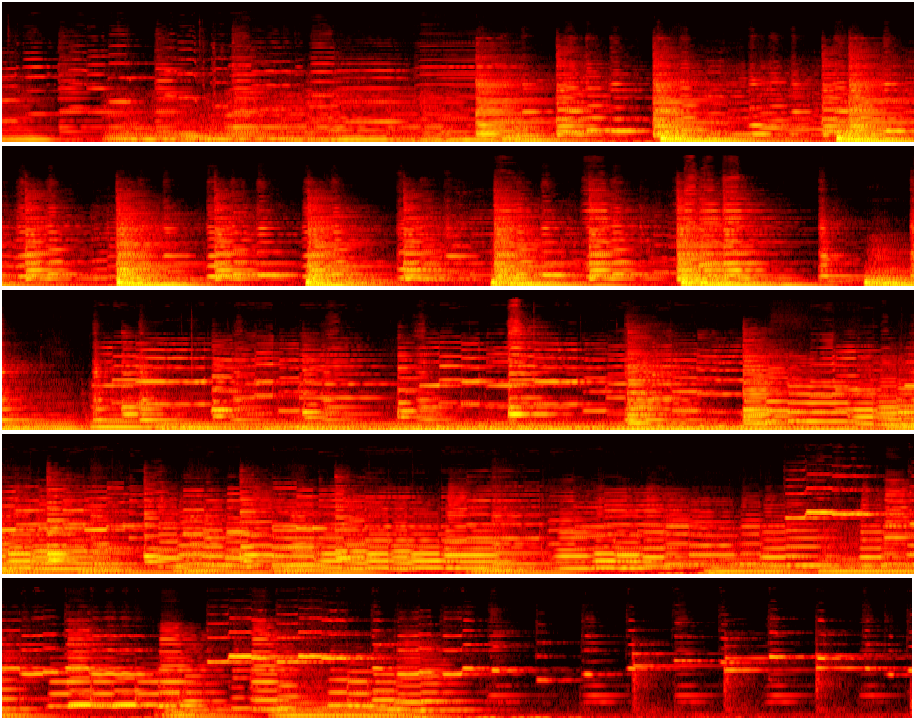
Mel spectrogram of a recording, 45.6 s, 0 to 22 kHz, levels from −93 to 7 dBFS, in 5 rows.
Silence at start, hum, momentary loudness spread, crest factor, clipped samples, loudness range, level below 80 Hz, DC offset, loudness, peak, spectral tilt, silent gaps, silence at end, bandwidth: 0 s; none; 14 LU; 22 dB; under 0.1%; 7 LU; -34 dBFS; under 0.1%; -28 LUFS; -6 dBFS; -7 dB/octave; none; 0 s; 9.6 kHz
